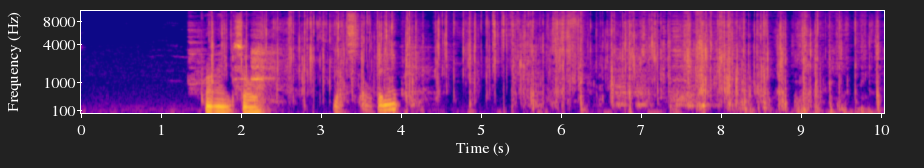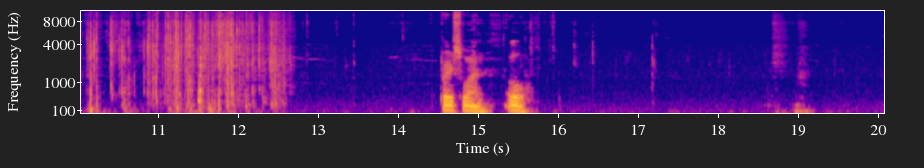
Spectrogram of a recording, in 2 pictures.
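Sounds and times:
foil wrapper crinkling and tearing: 0:01.4 - 0:12.8.

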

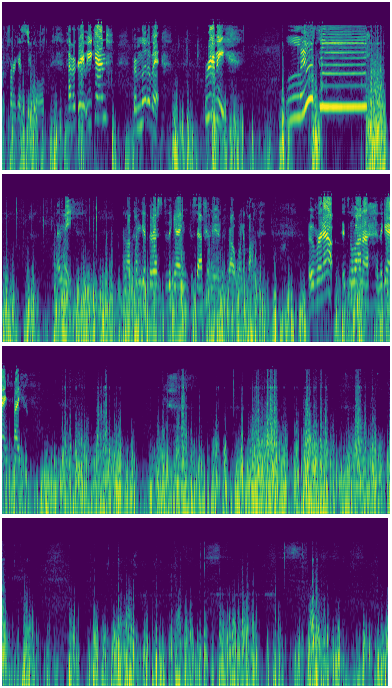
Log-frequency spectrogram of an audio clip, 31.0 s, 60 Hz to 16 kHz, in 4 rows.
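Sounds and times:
wind buffeting microphone: 0:00.0 - 0:31.0.

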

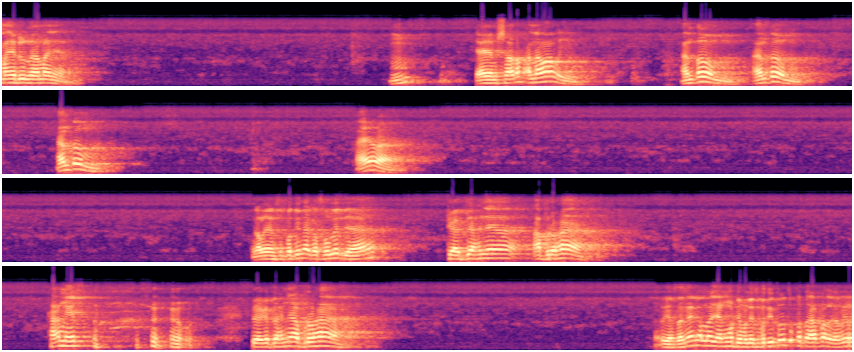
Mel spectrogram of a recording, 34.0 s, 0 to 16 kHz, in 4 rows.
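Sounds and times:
faint steady hiss: 0:00.0 - 0:34.0.

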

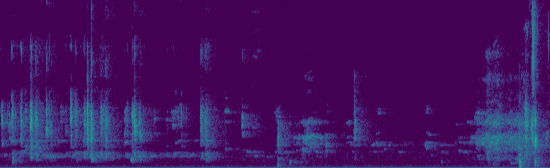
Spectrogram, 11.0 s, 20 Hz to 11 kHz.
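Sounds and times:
keyboard typing: 0:00.0 - 0:05.0.

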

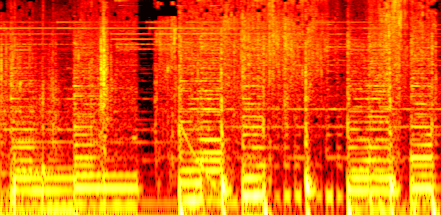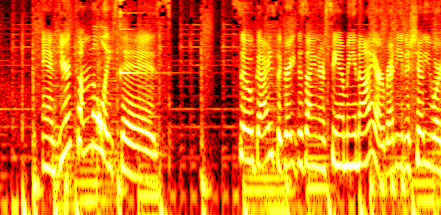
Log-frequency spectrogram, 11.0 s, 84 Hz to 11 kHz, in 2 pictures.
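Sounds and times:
music with rhythmic beat and bass: 0:00.0 - 0:11.0.

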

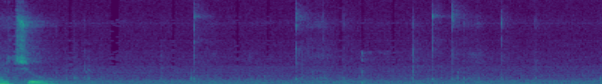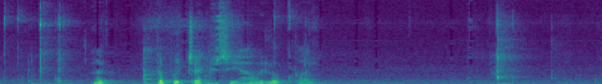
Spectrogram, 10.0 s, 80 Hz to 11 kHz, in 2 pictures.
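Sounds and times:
steady low hum: 0:00.0 - 0:10.0
computer keyboard keystrokes: 0:02.4 - 0:04.3, 0:05.0 - 0:05.8.

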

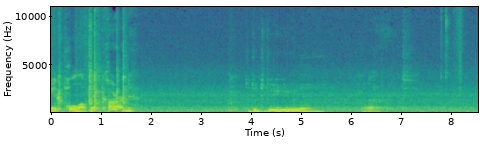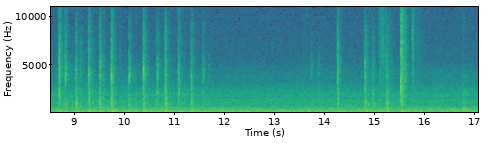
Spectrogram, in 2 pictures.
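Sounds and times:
steady low hum: 0:00.0 - 0:17.0
keyboard typing: 0:08.7 - 0:11.8, 0:13.6 - 0:15.9.

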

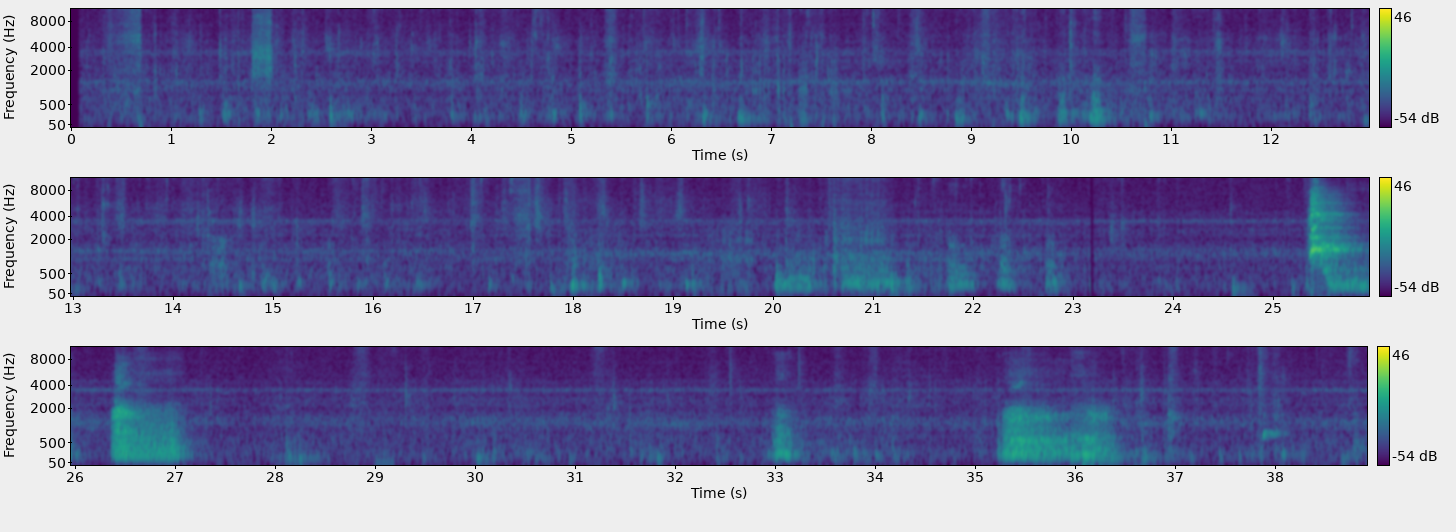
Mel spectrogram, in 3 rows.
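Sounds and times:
puppies growling: 0:00.7 - 0:23.2, 0:25.6 - 0:27.4, 0:32.5 - 0:38.8
puppy barking: 0:25.4 - 0:26.0.

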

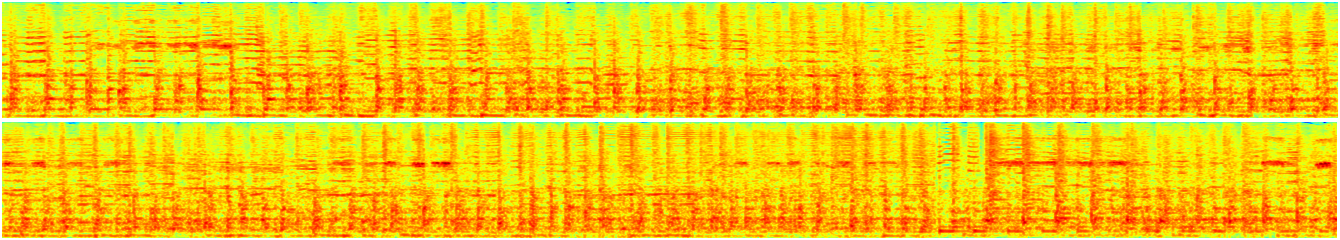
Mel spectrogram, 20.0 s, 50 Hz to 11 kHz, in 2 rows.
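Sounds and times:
drum band fast beat: 0:00.0 - 0:20.0
held melody line: 0:00.0 - 0:20.0.

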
